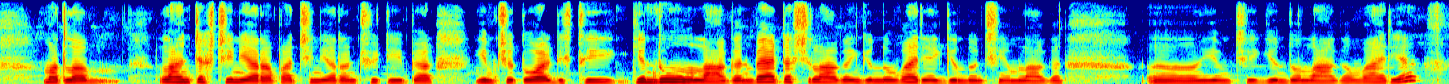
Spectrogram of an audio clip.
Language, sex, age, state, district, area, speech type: Kashmiri, female, 30-45, Jammu and Kashmir, Anantnag, rural, spontaneous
